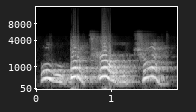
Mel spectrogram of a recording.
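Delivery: a squeaky little hero crying out in dismay; high cartoon mouse wailing at the giant; Mickey's voice. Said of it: "thought Mickey".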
